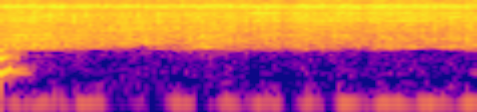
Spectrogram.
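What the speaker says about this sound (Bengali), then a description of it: "মশলাটা ভাজা হয়ে গেছে এখন এর মধ্যে মাছগুলো দিয়ে দেব" Mustard and cashew masala for katla fish sizzles in a hot pan with a steady, loud, close frying hiss that runs unbroken throughout, with no one speaking.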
